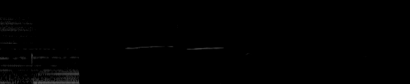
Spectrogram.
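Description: A held musical chord cuts off less than a second in. Near silence follows, with faint, wavering whistled notes: two short ones, then a longer, meandering one.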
